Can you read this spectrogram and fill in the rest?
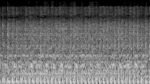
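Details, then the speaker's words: Diesel (rescued from Bulacan) idling rough and lumpy with shaking just after injection pump refit; misfiring because air is still trapped in fuel lines at the injectors, vibration expected to clear once air is purged. "medyo palyado pa siya kasi um meron pang hangin dito yan sa nozel medyo ano vibrated pa yung kanyang makina"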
